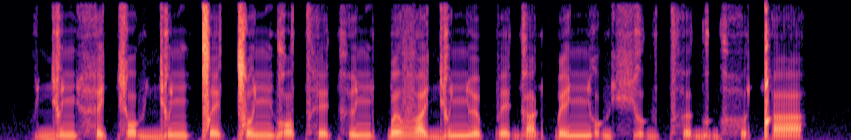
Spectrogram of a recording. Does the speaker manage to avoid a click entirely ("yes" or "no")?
no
